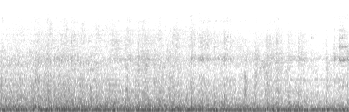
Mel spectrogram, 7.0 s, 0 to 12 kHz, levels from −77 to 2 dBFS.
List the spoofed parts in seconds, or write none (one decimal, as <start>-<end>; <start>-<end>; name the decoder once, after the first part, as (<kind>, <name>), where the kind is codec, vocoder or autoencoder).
2.2-3.2 (codec, SNAC); 5.5-7.0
